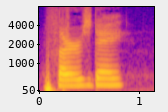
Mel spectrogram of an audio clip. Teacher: Thursday has an unvoiced th sound followed by a schwa + R sound · Thursday, because it has a schwa plus R sound, has an R sound that lasts longer than 3 and through.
